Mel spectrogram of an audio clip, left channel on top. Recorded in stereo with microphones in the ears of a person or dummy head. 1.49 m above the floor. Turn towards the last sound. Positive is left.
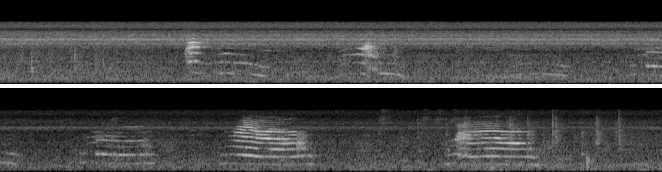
turn(degrees=85)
